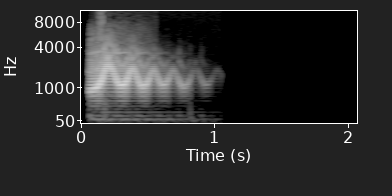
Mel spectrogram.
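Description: A cartoon 'boing' spring sound effect: a tone wobbling quickly up and down about six times, dying away within about a second.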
